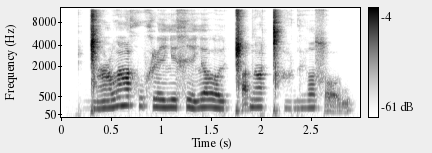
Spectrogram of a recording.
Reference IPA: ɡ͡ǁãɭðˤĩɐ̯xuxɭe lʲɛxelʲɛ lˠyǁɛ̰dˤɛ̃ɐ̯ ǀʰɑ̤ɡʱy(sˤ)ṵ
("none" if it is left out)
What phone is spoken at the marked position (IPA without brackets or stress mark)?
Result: sˤ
